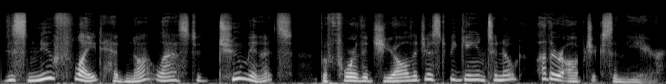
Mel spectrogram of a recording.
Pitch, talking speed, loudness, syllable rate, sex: 175 Hz, 170 wpm, -20 LUFS, 4.7 syllables/s, male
